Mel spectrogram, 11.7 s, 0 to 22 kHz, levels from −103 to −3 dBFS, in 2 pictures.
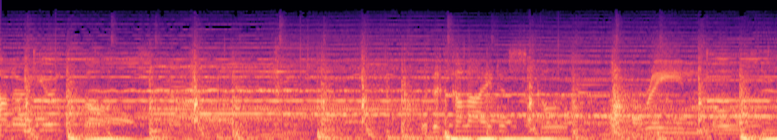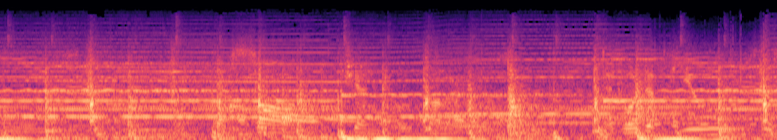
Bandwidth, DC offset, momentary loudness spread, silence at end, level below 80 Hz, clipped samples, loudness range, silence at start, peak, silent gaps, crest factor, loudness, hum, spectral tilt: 9 kHz; under 0.1%; 4 LU; 0 s; -22 dBFS; under 0.1%; 1 LU; 0 s; -2 dBFS; none; 16 dB; -19 LUFS; none; -6 dB/octave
